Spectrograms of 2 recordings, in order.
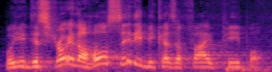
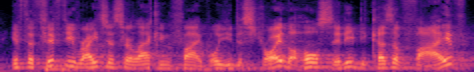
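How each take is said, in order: First: Louder, higher, indignant push; disbelieving, insistent plea; pressing challenge. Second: Said in the usual way. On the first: Acted. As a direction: shame him into agreeing. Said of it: "That's how he says it". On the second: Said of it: "now watch how he says it".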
